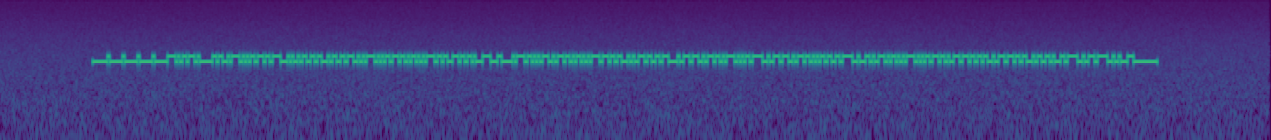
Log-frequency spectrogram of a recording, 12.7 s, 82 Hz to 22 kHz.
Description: RTTY (50 baud, 450 Hz shift), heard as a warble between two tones, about 2100 Hz centre. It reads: LES OFICINES DEL GOVERN DE CAIMAN ESTAN SITUADES A LA CIUTAT.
